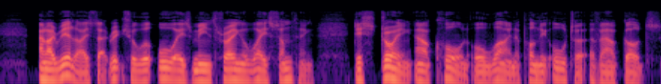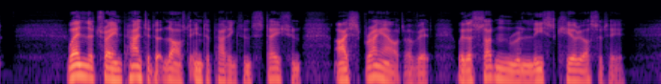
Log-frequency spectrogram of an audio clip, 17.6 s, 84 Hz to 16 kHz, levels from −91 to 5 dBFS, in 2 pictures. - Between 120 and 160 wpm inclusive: Yes, average, 140 wpm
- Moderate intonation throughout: Yes, average, 3.6 semitones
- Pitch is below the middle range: Yes, low, 100 Hz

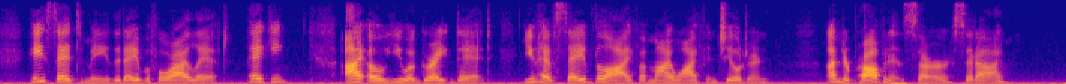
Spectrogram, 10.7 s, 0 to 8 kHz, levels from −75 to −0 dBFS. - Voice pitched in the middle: No, high, 220 Hz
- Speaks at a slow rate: No, average, 175 wpm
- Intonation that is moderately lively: Yes, average, 3.8 semitones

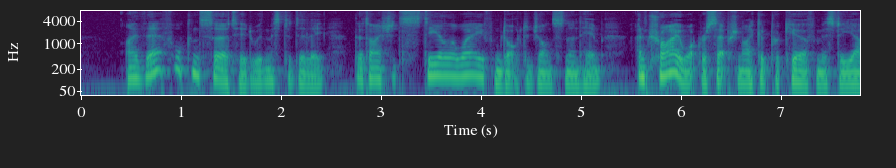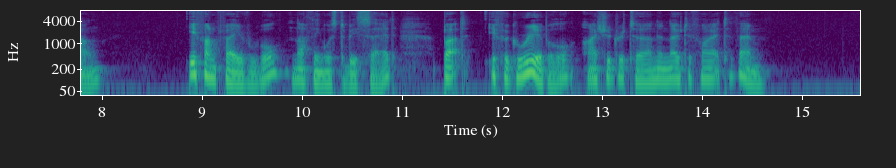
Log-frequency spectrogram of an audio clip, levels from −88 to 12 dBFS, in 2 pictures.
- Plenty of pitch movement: Yes, wide, 7.2 semitones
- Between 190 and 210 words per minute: No, average, 170 wpm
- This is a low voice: Yes, low, 105 Hz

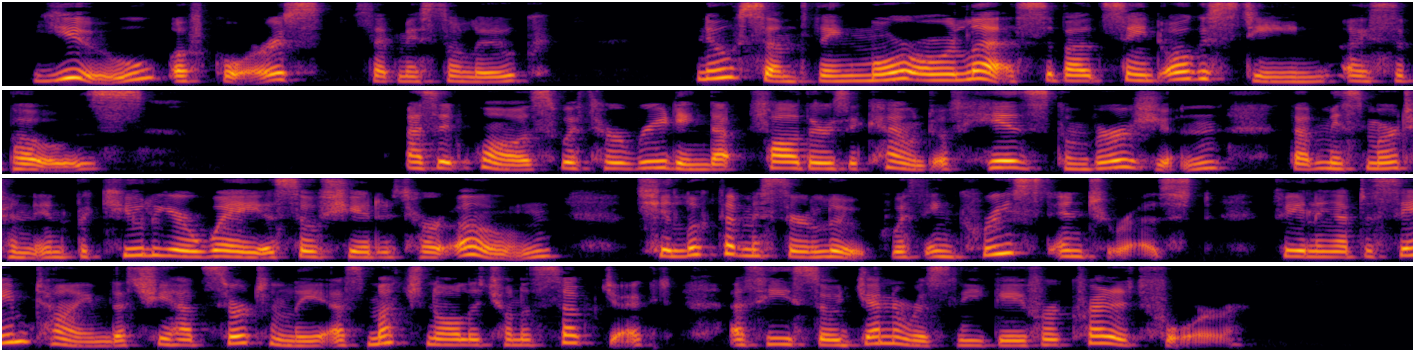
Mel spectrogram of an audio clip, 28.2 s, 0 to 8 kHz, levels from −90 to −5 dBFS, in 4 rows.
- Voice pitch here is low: No, high, 205 Hz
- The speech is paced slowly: No, average, 145 wpm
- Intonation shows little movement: No, average, 4.6 semitones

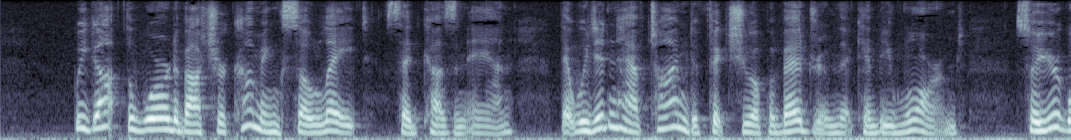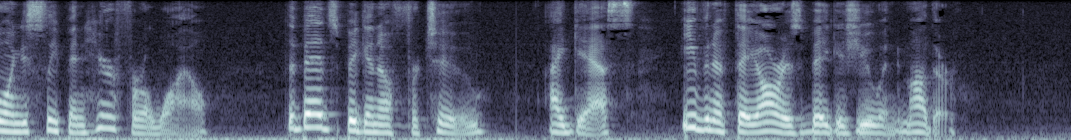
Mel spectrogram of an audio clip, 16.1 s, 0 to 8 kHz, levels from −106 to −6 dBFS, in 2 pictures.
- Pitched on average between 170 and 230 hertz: Yes, medium, 185 Hz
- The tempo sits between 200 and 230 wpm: Yes, fast, 205 wpm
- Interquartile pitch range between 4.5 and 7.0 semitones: Yes, average, 5.2 semitones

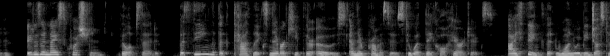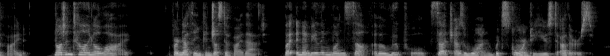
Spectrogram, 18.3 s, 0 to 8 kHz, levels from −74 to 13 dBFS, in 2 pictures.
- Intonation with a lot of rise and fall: No, average, 3.3 semitones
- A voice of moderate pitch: No, high, 215 Hz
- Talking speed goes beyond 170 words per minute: Yes, average, 190 wpm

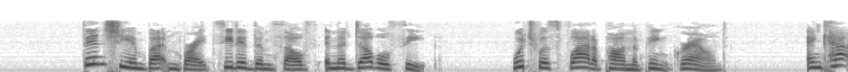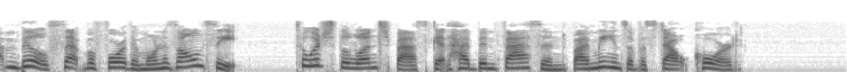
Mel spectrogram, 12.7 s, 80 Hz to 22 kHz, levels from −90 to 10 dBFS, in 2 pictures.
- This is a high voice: Yes, high, 240 Hz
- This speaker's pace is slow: No, average, 200 wpm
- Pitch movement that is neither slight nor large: Yes, average, 4.6 semitones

